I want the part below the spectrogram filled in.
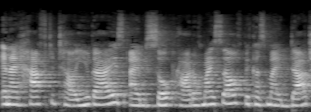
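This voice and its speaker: A woman speaks with an American accent at a medium pitch. Audible room echo and noticeable background noise fill the recording. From United States. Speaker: vlogger. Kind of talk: casual vlog talk to camera. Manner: animated.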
